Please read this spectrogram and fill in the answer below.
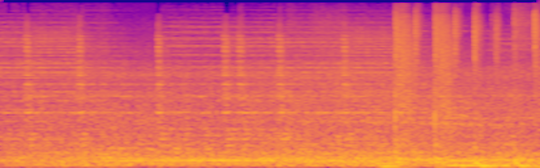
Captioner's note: train; upbeat music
